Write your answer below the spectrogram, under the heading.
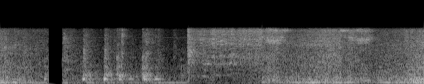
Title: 1966 Mercury Park Lane 390 Grumpy cold start no choke exhaust leak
